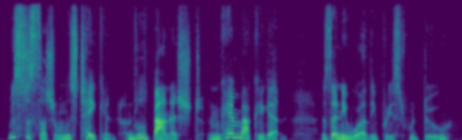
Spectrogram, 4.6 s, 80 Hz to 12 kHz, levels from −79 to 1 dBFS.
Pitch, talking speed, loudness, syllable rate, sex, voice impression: 240 Hz, 220 wpm, -24 LUFS, 6.3 syllables/s, female, feminine, slightly adult-like, slightly calm, slightly unique, slightly elegant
